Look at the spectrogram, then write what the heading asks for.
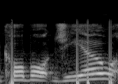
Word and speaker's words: CobaltG0: But listen, the zero is still pronounced as an O. It is. You know that, right? You know, it's not pronounced CobaltG0, it's pronounced CobaltGeo.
